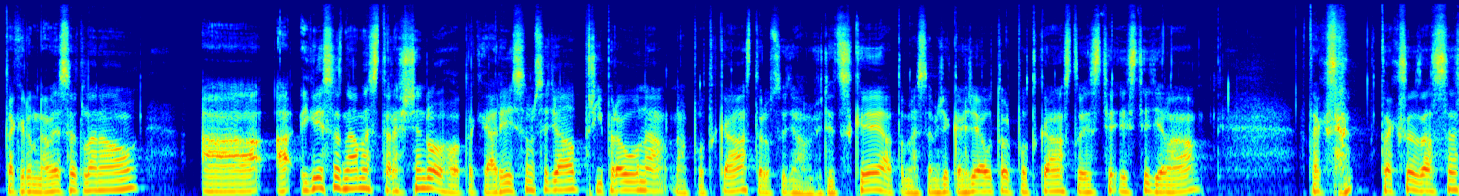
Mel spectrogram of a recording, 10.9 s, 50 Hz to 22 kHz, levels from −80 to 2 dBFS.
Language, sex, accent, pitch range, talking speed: Czech, male, native, 110-130 Hz, 230 wpm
